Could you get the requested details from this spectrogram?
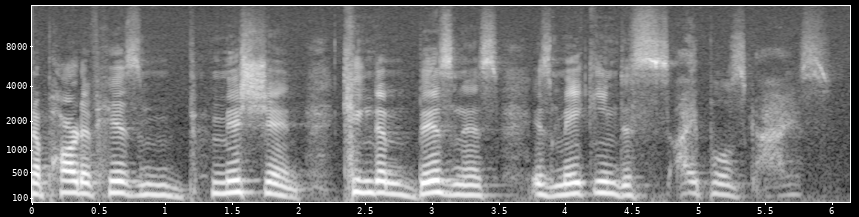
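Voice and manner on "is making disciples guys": hushed emphatic whisper to the congregation. Real, not acted. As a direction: drop to an intense whisper. Stressing the key point.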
